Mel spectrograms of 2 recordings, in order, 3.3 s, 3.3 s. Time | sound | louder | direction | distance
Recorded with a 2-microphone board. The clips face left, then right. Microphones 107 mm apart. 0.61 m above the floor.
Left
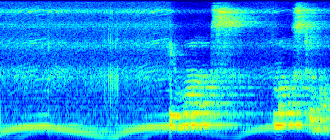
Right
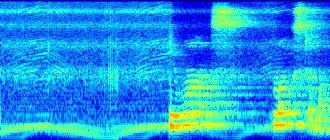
1.7 | a woman speaking | right 4 dB | 10° right (ahead or behind) | 2 m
